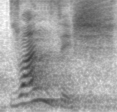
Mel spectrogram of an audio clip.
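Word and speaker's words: zwanzig: ये जो लास्ट में जी है इसका प्रोनाउंसिएशन कैसा आएगा? ज़्वानज़िश।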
